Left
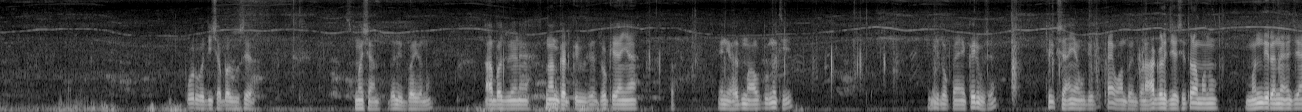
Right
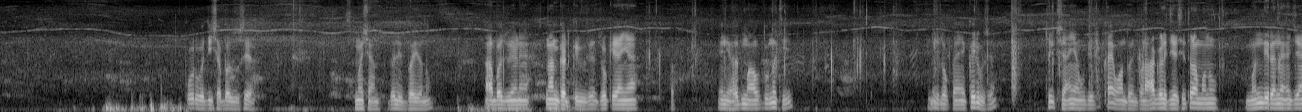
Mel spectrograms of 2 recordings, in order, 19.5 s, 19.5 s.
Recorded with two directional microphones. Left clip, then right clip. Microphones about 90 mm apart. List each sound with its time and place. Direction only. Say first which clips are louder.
2.7 s speech: right 1 dB; 15° left (ahead or behind)
4.9 s a sound: even; 5° left (ahead or behind)
5.3 s speech: even; 40° left (ahead or behind)
5.5 s speech: right 1 dB; centre (ahead or behind)
7.3 s speech: right 2 dB; 20° left (ahead or behind)
8.5 s speech: right 2 dB; 5° left (ahead or behind)
9.0 s speech: right 3 dB; 25° left (ahead or behind)
10.8 s speech: right 1 dB; 15° left (ahead or behind)
13.9 s speech: right 1 dB; 35° left (ahead or behind)
16.2 s speech: right 2 dB; 10° left (ahead or behind)
17.3 s speech: even; 85° left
